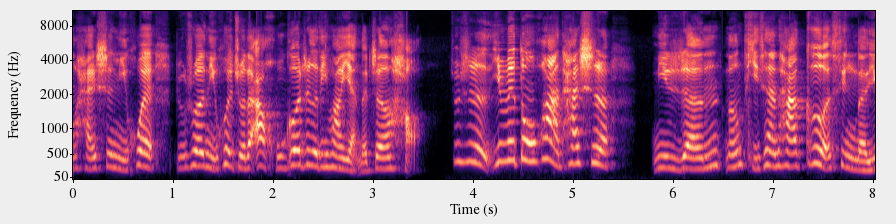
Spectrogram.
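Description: A woman with a slightly high voice chats as a podcast host. She speaks casually, putting questions to the others and arguing through examples. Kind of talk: casual discussion.

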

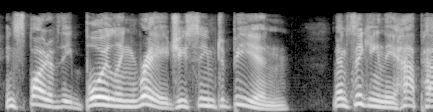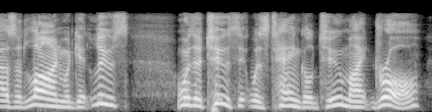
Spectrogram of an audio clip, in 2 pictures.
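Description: A man voicing a cheerful one-armed English sea captain who spins a lively yarn. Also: high voice, no room sound, muffled recording, pitched above the performer's own voice. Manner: hearty, lively yarn-spinning.

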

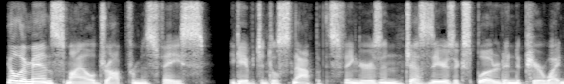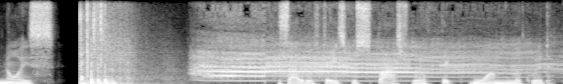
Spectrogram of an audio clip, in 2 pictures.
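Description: A man's voice: lowish voice, wildly swooping pitch, unhurried, a bit bright. A man reading scripted fiction as an audiobook narrator.

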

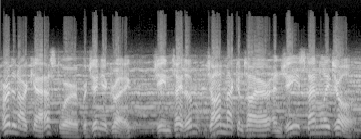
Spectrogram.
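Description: A man's voice: medium pitch, big pitch swings, normal speed. An American man reading scripted credits as a 1950s radio announcer. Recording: dull vintage 1950s radio recording. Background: music.

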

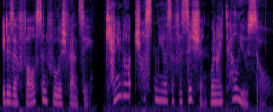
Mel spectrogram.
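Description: A woman reading the lines of a calm, condescending husband who is a physician, soothing and dismissive in tone. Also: medium pitch, normal speed, vocal fry, no room sound, clean studio sound. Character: calm, patronizing husband physician, adult man.

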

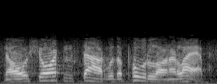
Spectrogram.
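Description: A man's voice: medium pitch, fairly quick, a little hiss or hum, close to an everyday voice. An actor playing a cheerful salesman friend who plugs products relentlessly, in 1940s radio comedy style. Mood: chatty. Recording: tinny vintage radio broadcast.

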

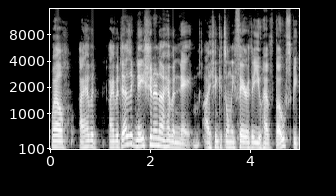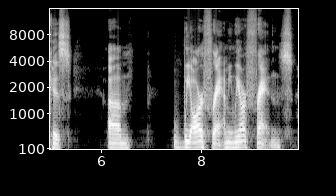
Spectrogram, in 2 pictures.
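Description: Man voicing a calm male android pilot, calculating, halting delivery, formal phrasing, mid-pitched steady voice. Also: lightly acted. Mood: earnest. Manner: halting, measured, oddly formal.

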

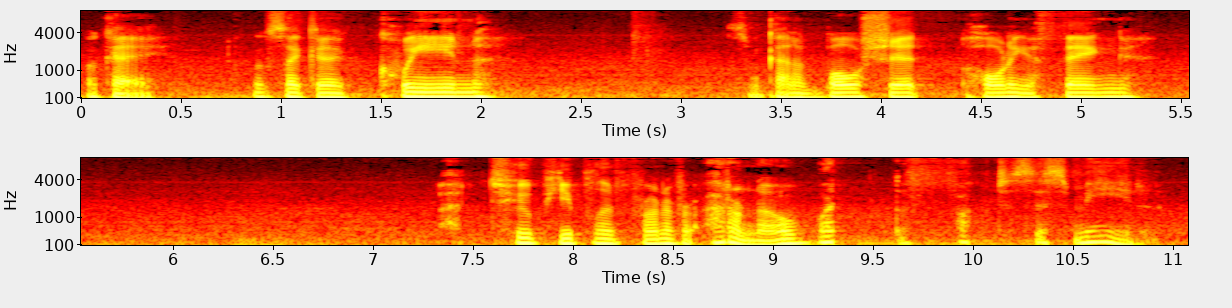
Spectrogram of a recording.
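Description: A man's voice: lowish voice, fairly even intonation, unhurried, pauses often, darkish tone, slight background noise. A man in an improvised audio drama playing a frantic, foul-mouthed amnesiac who stammers and mutters as he works through tarot cards. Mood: frustrated muttering. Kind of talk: improvised audio drama, halting naturalistic delivery.

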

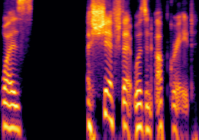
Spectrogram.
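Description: A woman hosting a podcast interview, responding in a warmly affirming, spiritual way. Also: deep voice, animated, slow pace, no room sound, clean studio sound. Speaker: podcast host.

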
